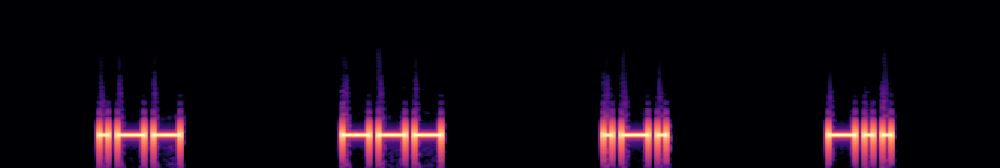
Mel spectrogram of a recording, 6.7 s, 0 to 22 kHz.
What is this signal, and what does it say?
Morse code, heard as a keyed tone, about 20 wpm, spaced as for 7 wpm, 700 Hz. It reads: WORD
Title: 6x Character Spacing - Top 100 Words - 20wpm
